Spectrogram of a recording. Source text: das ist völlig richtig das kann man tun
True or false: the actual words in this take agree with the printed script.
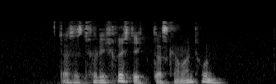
true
